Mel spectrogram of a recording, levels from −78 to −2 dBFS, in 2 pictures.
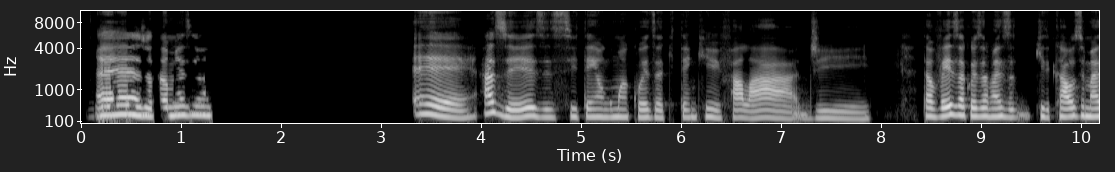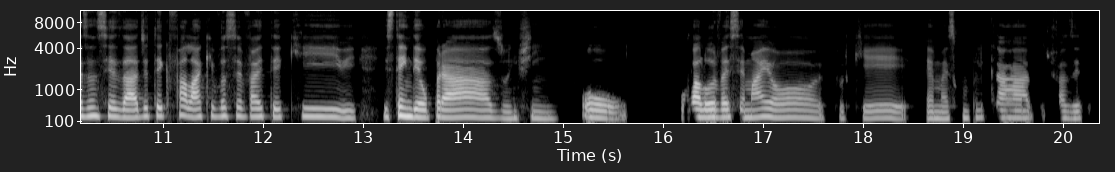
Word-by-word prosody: É. 220 +3 +7 0.3
Já, 200 -2 +3
tá 210 +1 +1
mais 215 +1 +1
na 220 -1 +1 2.0
É. 190 -8 +3
Às 260 -4 +4
vezes. 180 0 +2
Se 190 +1 -6
tem 185 +1 -3
alguma 185 0 -2
coisa 175 -1 -3
que 165 - -29
tem 175 0 -6
que 185 -2 -4
falar 160 -2 +1
de 150 -2 -8 0.5
talvez, 200 +3 +4
a 220 - +5
coisa 200 -1 +1
mais 190 -1 +1 0.3
que 195 -3 -4
cause 195 +2 +2
mais 195 0 +2
ansiedade 190 -2 +1
é - - -5
ter 205 0 -1
que 205 - -18
falar 195 -4 +2
que 195 +2 -9
você 200 +1 -4
vai 190 0 -1
ter 185 -1 -5
que 185 -4 -4 0.3
estender 185 0 +4
o - - +2
prazo, 170 -3 +2
enfim. 150 -1 -10 0.2
Ou, 160 -5 -1 0.6
o - - -16
valor 180 -1 +5
vai 175 0 0
ser 175 -1 -8
maior, 170 -2 -3
porque 155 +1 -9
é 155 - -7
mais 150 0 -7
complicado 165 0 -5
de - - -26
fazer. 155 0 -9
180 Hz, 145 wpm, -23 LUFS, 165-195 Hz, 2.0 s, É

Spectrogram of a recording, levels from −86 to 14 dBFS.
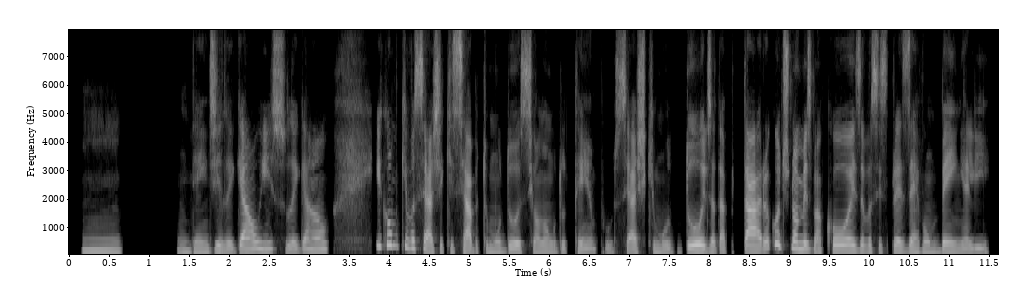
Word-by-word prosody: Hum, 195 -1 -3 0.7
entendi. 175 +1 -3
Legal 215 +9 +1
isso, 240 -6 -2
legal. 215 +8 -1 0.6
E 350 -2 +1
como 390 -1 +2
que 325 -3 -3
você 280 -1 +2
acha 190 -1 +2
que 180 - -10
esse 175 0 +3
hábito 175 +3 +1
mudou, 170 -2 -1
assim, 150 +1 0
ao - - -3
longo 150 0 -4
do 155 -1 -7
tempo? 135 -5 -6
Você 160 - -2
acha 160 0 0
que - - -9
mudou, 160 +7 +3
eles 185 - 0
adaptaram 200 +7 +3
ou - - -2
continua 315 -11 +2
a - - +3
mesma 225 -3 +1
coisa, 200 0 +2
vocês 190 0 -3
preservam 170 -2 -1
bem 155 -2 0
ali? 145 -2 -4
180 Hz, 175 wpm, -24 LUFS, 160-205 Hz, 0.7 s, esse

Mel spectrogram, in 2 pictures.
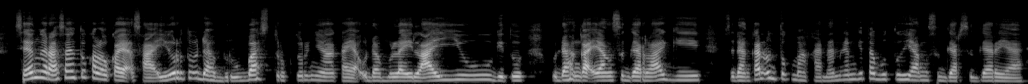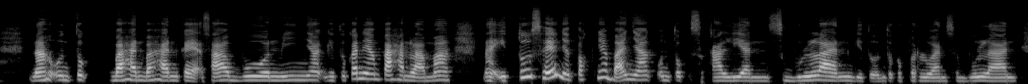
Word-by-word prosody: Saya 260 +6 +4
ngerasa 295 +3 +5
tuh, 325 - -5
kalau 260 -7 +3
kayak, 195 -3 +5
sayur 175 - +2
tuh, 280 - -2
udah 210 -6 +1
berubah 170 +6 +1
strukturnya, 195 -3 -5
kayak 165 -2 -1
udah 175 0 -2
mulai 170 0 +2
layu 215 +5 +2
gitu, 185 0 0 0.3
udah 200 +3 +1
enggak 190 -1 +5
yang 185 0 +4
segar 185 -2 0
lagi. 200 +1 -1 0.2
Sedangkan 185 +7 0
untuk 245 -4 -3
makanan 175 -3 -7
kan, 220 +2 -5
kita 260 +1 -2
butuh 230 -1 -4
yang 195 -3 0
segar-segar 175 -1 -4
ya. 150 -2 -4 0.4
Nah, 190 +1 +4
untuk 205 +1 -4 0.2
bahan-bahan 195 0 +3
kayak 180 -3 -1
sabun, 190 +1 +1
minyak, 200 0 -3
gitu 185 +2 -10
kan, 255 +7 +1
yang 245 -2 +1
tahan 210 -1 +3
lama. 180 +4 +1 0.4
Nah, - - -1
itu 360 -1 0
saya 290 -4 +5
nyetoknya 230 +7 -3
banyak 215 -5 +1
untuk 190 -1 -8
sekalian 170 -1 -3
sebulan, 180 +2 +1
gitu, 155 -2 -6
untuk 160 +2 -11
keperluan 165 -1 -4
sebulan. 160 0 -2
190 Hz, 150 wpm, -24 LUFS, 175-220 Hz, 0.4 s, ngerasa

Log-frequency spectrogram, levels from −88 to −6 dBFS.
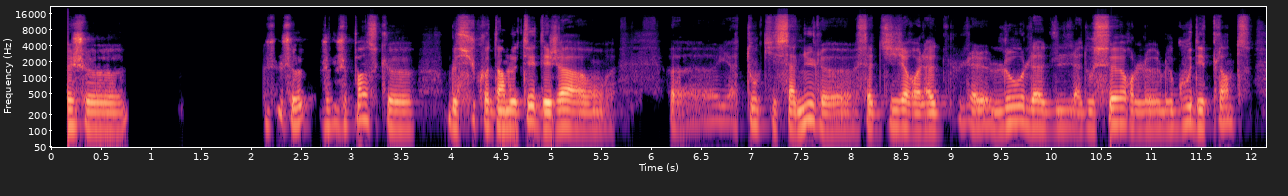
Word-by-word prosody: Et 125 - +3
je 115 -2 +2 1.4
j - - -7
je - - +1 0.2
je 125 - -5
je 130 - -1
pense 155 +5 0
que 115 -1 -1 0.3
le - - +1
sucre - - +2
dans 120 0 +4
le 120 -1 +4
thé 150 +5 +2
déjà, 115 0 +6
heu, 110 - -3 0.8
heu, - - -5 0.3
il 150 - -12
y 150 - -11
a - - -11
tout 135 - -5
qui 125 -2 -6
s'annule, 120 +6 +3
heu, 110 +1 -2
c'est-à-dire 115 +1 +1
la 110 +1 +1 0.4
l 125 +1 0
l'eau, 135 +5 -2
la 125 -3 +1
d 120 +1 -8
la 110 - -3
douceur, 120 +2 +3
le 115 +1 -3
le 120 0 -5
goût 135 +5 -4
des 125 -2 0
plantes. - - -4
120 Hz, 180 wpm, -26 LUFS, 115-130 Hz, 1.4 s, déjà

